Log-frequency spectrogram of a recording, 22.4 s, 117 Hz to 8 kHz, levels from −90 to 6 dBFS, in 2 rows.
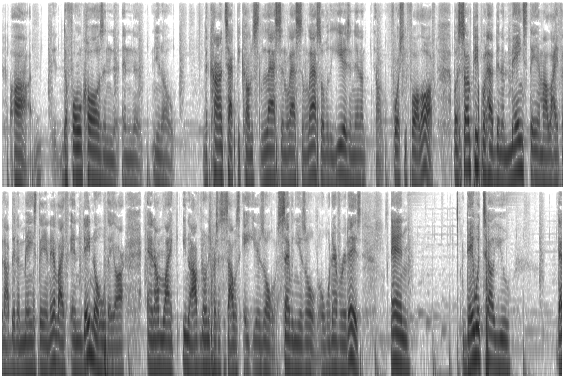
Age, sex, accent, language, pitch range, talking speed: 30-49, male, American, English, 120-150 Hz, 215 wpm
